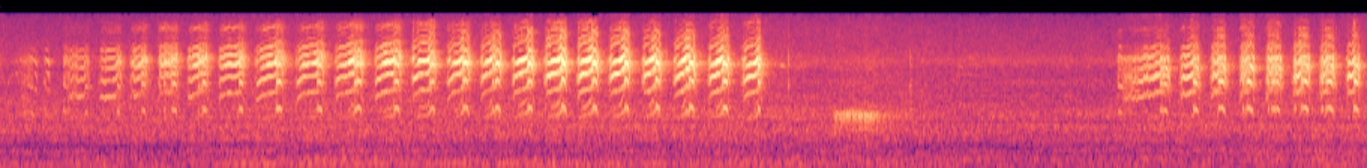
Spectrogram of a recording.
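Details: Bull-headed shrike, one of Japan's birds of farmland, grassland and waterside, giving a fast series of shrill, harsh repeated notes, about two to three per second. The series grows louder, stops for a short gap, then resumes.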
